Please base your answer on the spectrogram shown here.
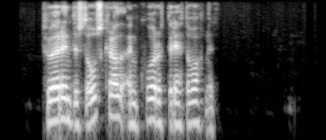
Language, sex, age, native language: Icelandic, male, 20-29, Icelandic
